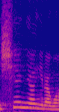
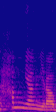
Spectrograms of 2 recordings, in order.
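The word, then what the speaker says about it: 咸陽: 자, 진나라의 수도는 시엔양이라고 합니다. 한자 발음으로는 함양이라 부르고요.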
